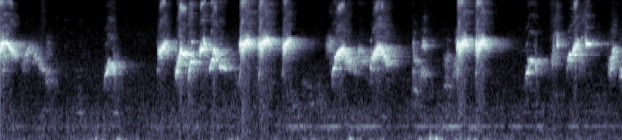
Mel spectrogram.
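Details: Red-whiskered bulbuls in competitive morning singing, used as lure song for training: clear whistled phrases in quick succession, several slurring downward, after a short quiet opening.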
